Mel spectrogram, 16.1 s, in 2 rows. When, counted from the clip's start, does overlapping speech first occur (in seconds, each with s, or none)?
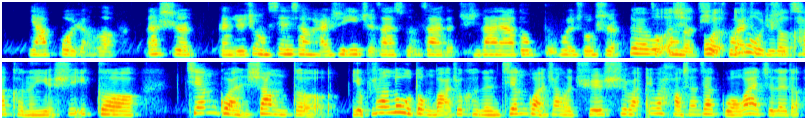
6.5 s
